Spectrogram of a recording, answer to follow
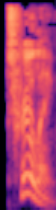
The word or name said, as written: trilling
